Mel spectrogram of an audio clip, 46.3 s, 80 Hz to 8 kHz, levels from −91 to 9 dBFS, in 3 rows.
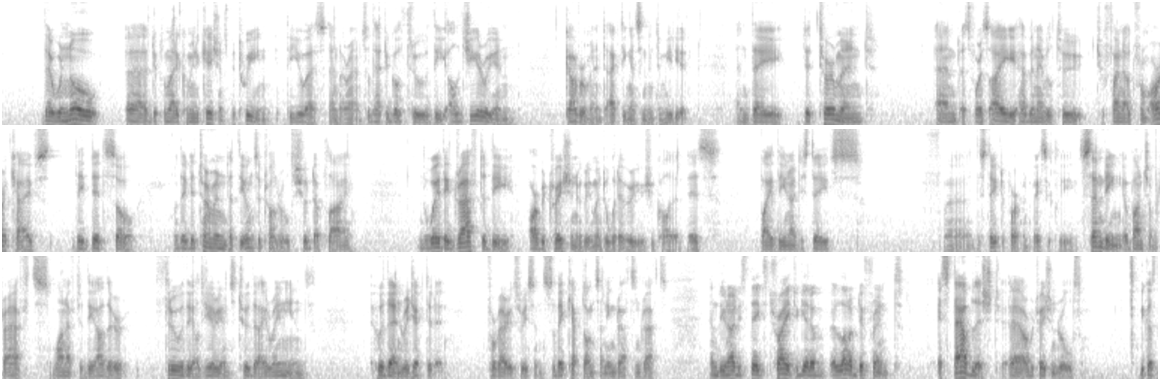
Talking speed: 160 wpm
